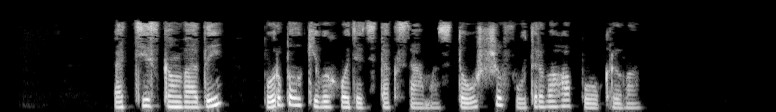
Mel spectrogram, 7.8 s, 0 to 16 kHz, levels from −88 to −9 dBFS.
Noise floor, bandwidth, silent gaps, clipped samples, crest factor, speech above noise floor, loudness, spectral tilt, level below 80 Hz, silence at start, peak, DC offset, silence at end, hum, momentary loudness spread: -84 dBFS; 8.2 kHz; none; under 0.1%; 16 dB; 68 dB; -16 LUFS; -4 dB/octave; -54 dBFS; 1.15 s; -2 dBFS; under 0.1%; 1.35 s; none; 9 LU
